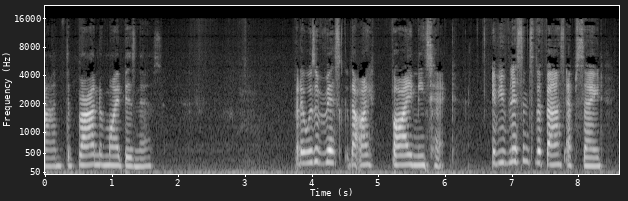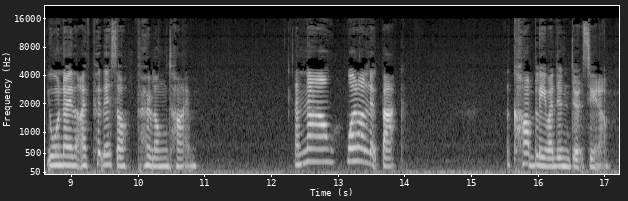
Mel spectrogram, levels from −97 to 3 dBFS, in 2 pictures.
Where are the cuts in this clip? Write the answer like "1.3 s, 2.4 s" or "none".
10.2 s, 13.1 s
